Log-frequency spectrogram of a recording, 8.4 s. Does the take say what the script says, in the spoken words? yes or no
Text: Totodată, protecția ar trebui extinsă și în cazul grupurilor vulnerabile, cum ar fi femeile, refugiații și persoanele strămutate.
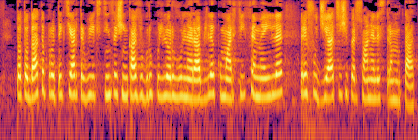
yes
